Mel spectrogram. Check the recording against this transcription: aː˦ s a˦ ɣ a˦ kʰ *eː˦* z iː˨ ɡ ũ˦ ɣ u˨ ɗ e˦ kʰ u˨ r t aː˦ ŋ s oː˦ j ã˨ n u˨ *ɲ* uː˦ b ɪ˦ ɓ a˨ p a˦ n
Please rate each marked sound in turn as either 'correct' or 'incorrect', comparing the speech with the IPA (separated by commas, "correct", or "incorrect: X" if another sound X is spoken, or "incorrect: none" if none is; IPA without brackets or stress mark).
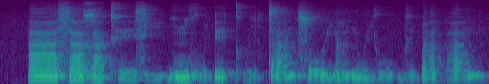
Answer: incorrect: eː˨, incorrect: j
